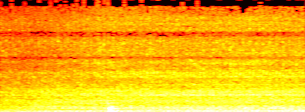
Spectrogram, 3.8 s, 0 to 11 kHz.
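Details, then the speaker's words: 2007 Honda Civic (8th gen), after swapping in a borrowed AC switch, AC switched on: steady even idle with low hum, compressor engaged and running normally, no knocks or squeals. "Oh yeah, that is on. It's running."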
